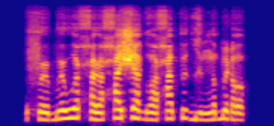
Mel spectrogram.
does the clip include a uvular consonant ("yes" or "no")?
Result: no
